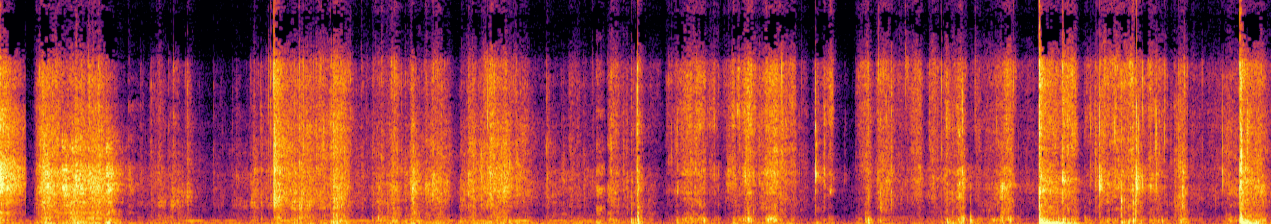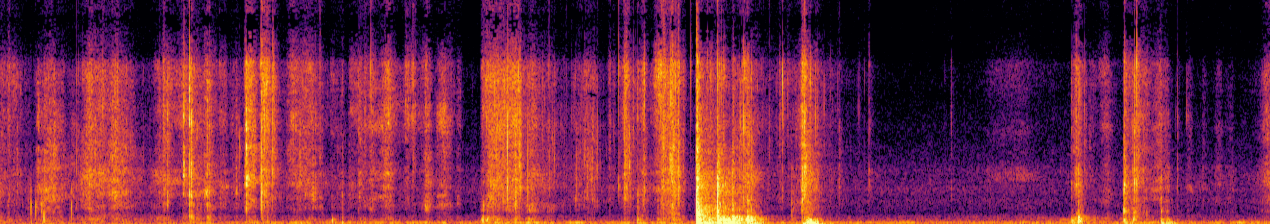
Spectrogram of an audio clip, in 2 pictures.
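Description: Package being unboxed: a plastic courier mailer crinkling and tearing as it is opened, then a cardboard box being pulled open and handled. Irregular rustling throughout, with a few louder knocks.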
